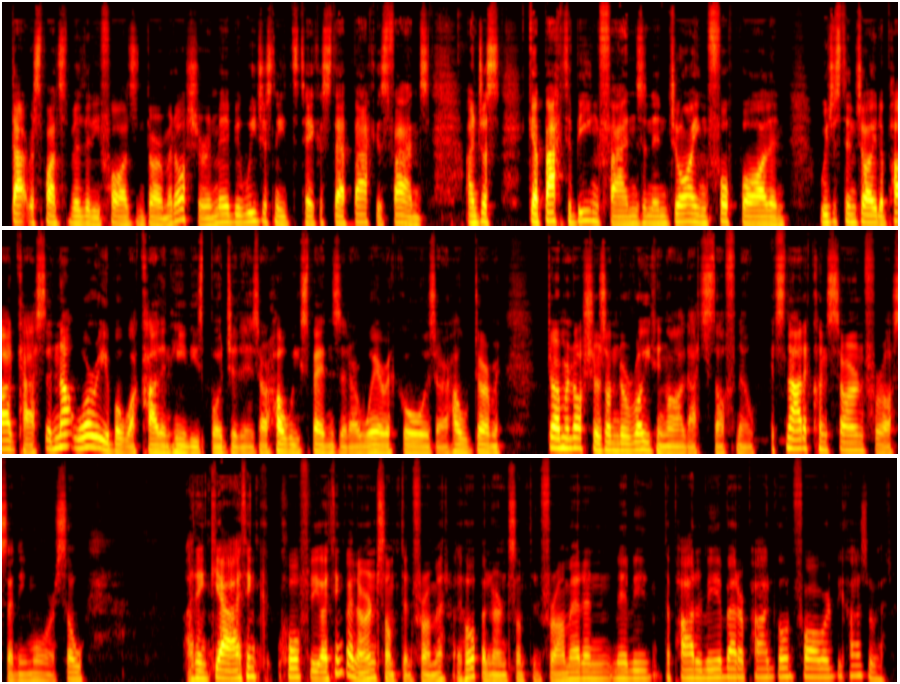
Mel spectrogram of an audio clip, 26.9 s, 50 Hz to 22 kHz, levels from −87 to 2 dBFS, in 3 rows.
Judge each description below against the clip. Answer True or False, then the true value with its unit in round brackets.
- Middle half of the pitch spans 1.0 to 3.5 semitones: False (5.0 semitones)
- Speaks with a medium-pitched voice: False (125 Hz)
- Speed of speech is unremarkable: False (230 wpm)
